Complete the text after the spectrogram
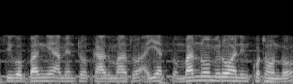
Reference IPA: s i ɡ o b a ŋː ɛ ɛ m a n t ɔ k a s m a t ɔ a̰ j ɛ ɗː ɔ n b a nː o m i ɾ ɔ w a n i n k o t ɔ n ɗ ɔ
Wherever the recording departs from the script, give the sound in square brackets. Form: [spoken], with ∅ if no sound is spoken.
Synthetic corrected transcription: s i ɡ [ɔ] b a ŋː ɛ [a] m [ɛ] n t ɔ k a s m a t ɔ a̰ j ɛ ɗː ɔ [m] b a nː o m i ɾ ɔ w a n i n k [ɔ] t ɔ n ɗ ɔ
